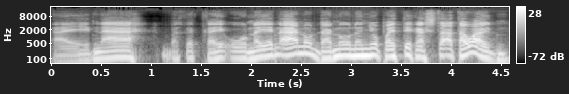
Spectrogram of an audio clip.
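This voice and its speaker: A man's voice: mid-range voice, animated, normal speed, fairly bright tone, lightly acted. A man playing a pushy, argumentative youngest son in a radio drama, with an Ilocano accent. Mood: insistent. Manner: argumentative, insistent. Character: pushy youngest son squabbling with his sister over inheritance.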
